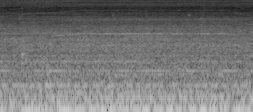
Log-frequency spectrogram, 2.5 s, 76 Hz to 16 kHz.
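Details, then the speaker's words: 2012 Mercedes C63, 193k km, supercharger installation: electric fuel pump run and varied gradually to build fuel pressure, low steady hum with slight throbbing pulse; pump running normally. "You hear the pump? I'm playing with the pump."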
